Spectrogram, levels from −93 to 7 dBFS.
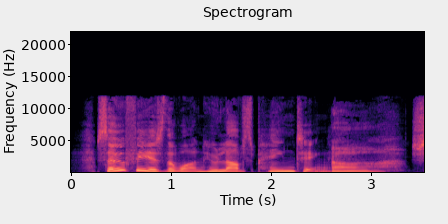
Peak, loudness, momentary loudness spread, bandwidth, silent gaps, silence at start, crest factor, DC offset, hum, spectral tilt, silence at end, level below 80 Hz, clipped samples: -6 dBFS; -22 LUFS; 11 LU; 12 kHz; none; 0.15 s; 16 dB; under 0.1%; none; -4.5 dB/octave; 0 s; -62 dBFS; under 0.1%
